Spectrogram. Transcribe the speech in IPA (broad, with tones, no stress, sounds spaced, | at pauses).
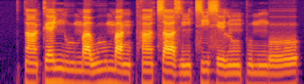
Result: t ã˨ k ɛ˦ ɲ uː˨ m a˨ w u˦ m a˨ ŋ pʰ ã˦ t͡s a˦˨ z ĩ˨ t͡s i˦ z ɪ˨ l ũ˨ p u˨ m ŋ oː˨˦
